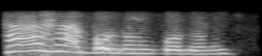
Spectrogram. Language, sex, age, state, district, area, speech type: Bengali, female, 45-60, West Bengal, Kolkata, urban, conversation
